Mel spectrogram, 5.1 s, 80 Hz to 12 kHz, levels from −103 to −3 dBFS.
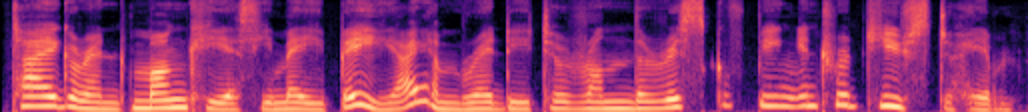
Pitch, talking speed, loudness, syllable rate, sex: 225 Hz, 220 wpm, -18 LUFS, 5.1 syllables/s, female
